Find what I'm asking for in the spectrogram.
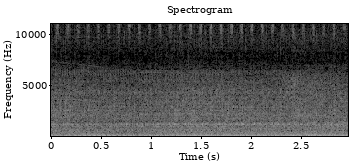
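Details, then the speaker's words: Car at warm idle with light throttle, just after a transmission fluid drain and refill: a steady, fine buzz over the engine's even rumble. The transmission buzzing is still present; cause not yet found. "You hear that? Buzzing sound still there."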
